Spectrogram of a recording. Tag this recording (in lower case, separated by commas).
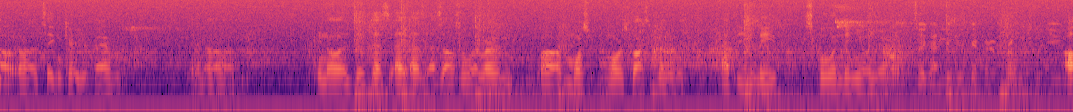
speech, basketball bounce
